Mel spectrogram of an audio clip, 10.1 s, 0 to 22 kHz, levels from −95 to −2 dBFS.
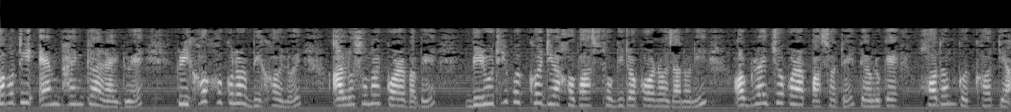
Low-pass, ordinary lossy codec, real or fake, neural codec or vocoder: none; none; real; none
